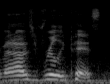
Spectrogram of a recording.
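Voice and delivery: normal talking voice

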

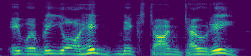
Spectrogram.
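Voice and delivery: mocking call. A narrator's reading. Stoats jeer down at Toad sinking in the water, mocking. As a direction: taunt him from the bridge. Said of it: "they called out to him".

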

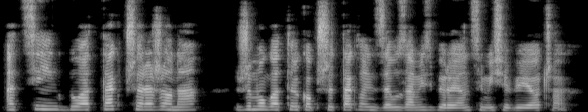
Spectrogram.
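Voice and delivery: ordinary delivery, nothing marked

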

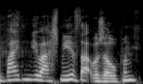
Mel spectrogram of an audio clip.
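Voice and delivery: high exasperated question; exasperated friend's voice. Retold or imitated. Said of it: "Dan was defo thinking".

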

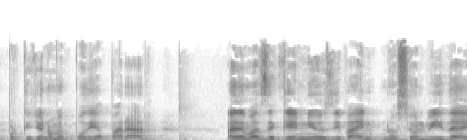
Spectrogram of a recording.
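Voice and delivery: ordinary talk

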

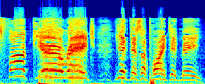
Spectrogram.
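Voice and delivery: loud outraged yell, pitch jumping; angry shout. Pretend. Disappointed fan yells at Rage Against the Machine, loud and angry. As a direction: shout it at the band like a betrayed fan. Yelling at the band.

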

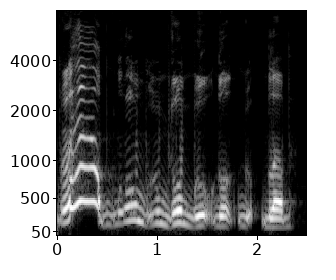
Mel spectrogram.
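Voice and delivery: high squealed help dissolving into blubs; cartoon gurgling underwater cry; drowning. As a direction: cry out, then burble as if going under. Calvin drowning in the bath.

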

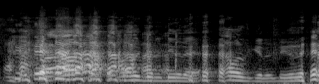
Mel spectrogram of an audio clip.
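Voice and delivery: laughing hard through the words; cracking up. Real, not acted. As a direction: burst out laughing, loud. Cracking up at the prank.

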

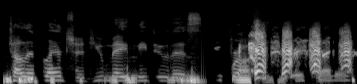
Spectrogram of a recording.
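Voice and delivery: high-pitched mock wrestler's lament; Dusty Rhodes. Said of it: "He's like".

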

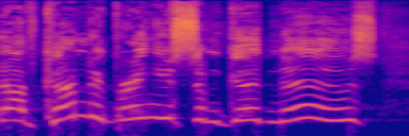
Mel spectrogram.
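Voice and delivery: the angel brings the shepherds joyful news; joyful angel announcement. Acted. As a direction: announce the good news with real joy. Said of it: "He said".

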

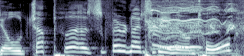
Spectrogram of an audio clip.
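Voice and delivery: hammed-up RP accent; mock posh British. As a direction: parody a snooty band thanking the crowd. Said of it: "sån jävla uppröv engelska".

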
